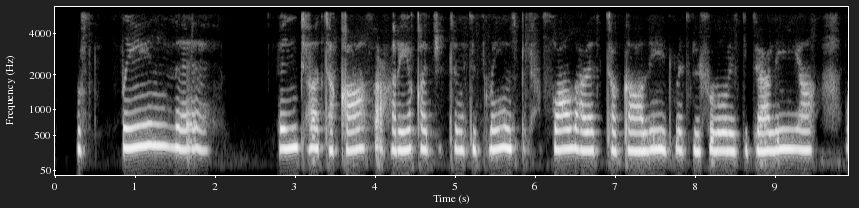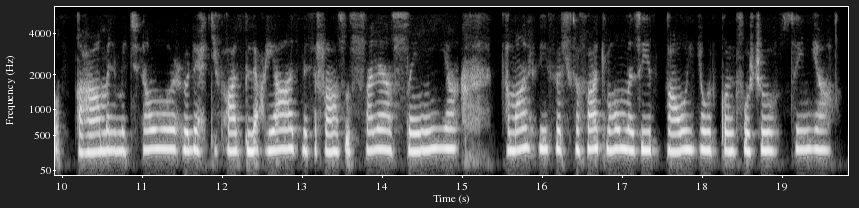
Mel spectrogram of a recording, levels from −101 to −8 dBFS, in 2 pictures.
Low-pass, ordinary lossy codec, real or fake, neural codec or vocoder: 5.4 kHz; none; real; none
